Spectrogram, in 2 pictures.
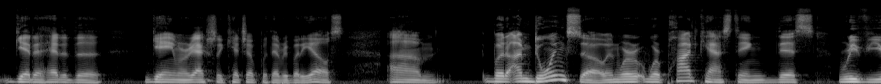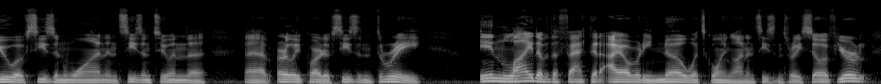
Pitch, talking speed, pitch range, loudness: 110 Hz, 185 wpm, 100-120 Hz, -27 LUFS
